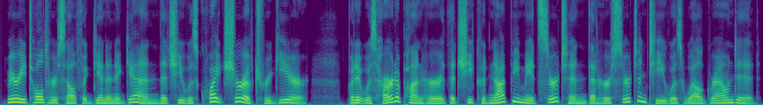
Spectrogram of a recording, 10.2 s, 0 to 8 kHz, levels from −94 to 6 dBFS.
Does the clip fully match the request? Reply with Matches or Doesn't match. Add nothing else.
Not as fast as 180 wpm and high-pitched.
Doesn't match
